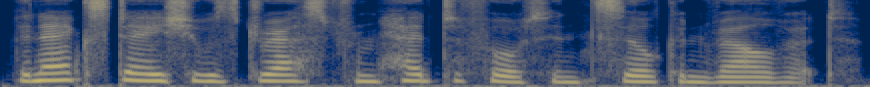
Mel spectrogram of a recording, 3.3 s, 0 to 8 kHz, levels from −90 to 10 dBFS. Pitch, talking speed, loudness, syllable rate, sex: 205 Hz, 255 wpm, -21 LUFS, 5.1 syllables/s, female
